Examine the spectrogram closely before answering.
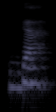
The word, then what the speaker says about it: nda: Da, da, da, da. The N is silent in this one.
